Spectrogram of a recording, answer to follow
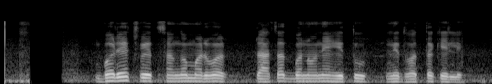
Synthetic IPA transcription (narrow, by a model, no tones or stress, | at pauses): bəɾet͡sʋet̪səŋɡəməɾʋəɾpɾat͡sat̪̚bənəʋɳjaɦet̪unid̪ʱʋət̪ːəkele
